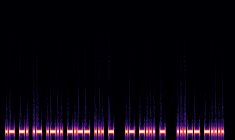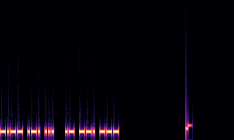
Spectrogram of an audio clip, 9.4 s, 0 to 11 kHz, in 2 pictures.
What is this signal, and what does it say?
Morse code, heard as a keyed tone, about 36 wpm, 700 Hz. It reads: ANALYST ABT 36 YRS AGO
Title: Practice QSO - Exchange 3 - More Info - 35wpm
